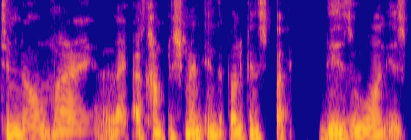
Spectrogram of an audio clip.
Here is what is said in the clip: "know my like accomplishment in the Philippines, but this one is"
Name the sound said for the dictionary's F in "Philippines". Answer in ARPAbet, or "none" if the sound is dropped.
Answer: P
